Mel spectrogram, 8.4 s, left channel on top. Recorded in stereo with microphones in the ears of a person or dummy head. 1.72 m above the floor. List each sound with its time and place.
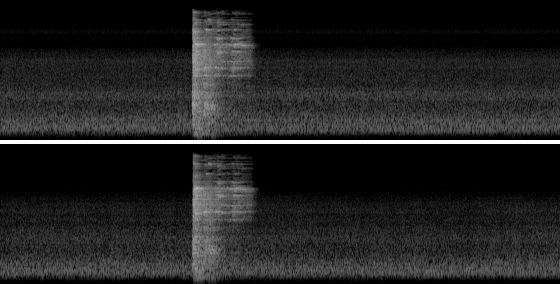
2.9 s breaking glass: 65° left (ahead or behind), 2.0 m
